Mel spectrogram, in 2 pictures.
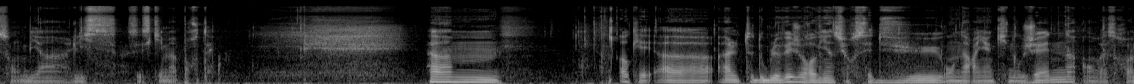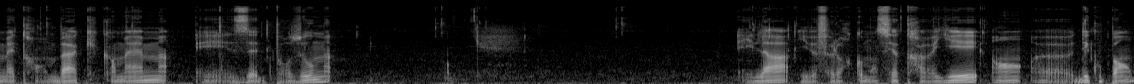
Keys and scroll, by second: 2.6 F3, 3.1 F3, 7.1 alt+w, 13.9 z, 14.6 z.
